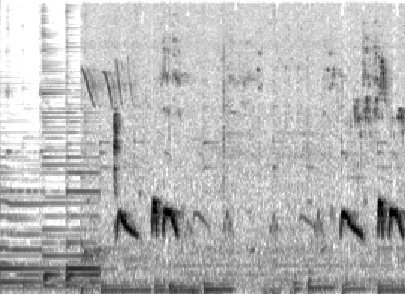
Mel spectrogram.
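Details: Scaled dove (rolinha fogo-apagou), a typical countryside sound in Brazil, gives soft falling coos in two short groups of about three, roughly three seconds apart, after a brief musical opening.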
